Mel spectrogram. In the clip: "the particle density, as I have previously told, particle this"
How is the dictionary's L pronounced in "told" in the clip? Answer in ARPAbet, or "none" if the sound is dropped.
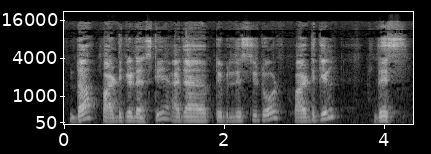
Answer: none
